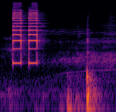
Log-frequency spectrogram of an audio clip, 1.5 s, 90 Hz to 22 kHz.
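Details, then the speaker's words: iSDT Q6 Pro charger powered from an 11.1 V pack: two short high beeps, a brief fan whine and faint clicks, then battery-low warning flagging low input voltage. "I don't know if you could hear the fan whine quickly and then it shows battery low was I think I have set it to 12 volts"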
